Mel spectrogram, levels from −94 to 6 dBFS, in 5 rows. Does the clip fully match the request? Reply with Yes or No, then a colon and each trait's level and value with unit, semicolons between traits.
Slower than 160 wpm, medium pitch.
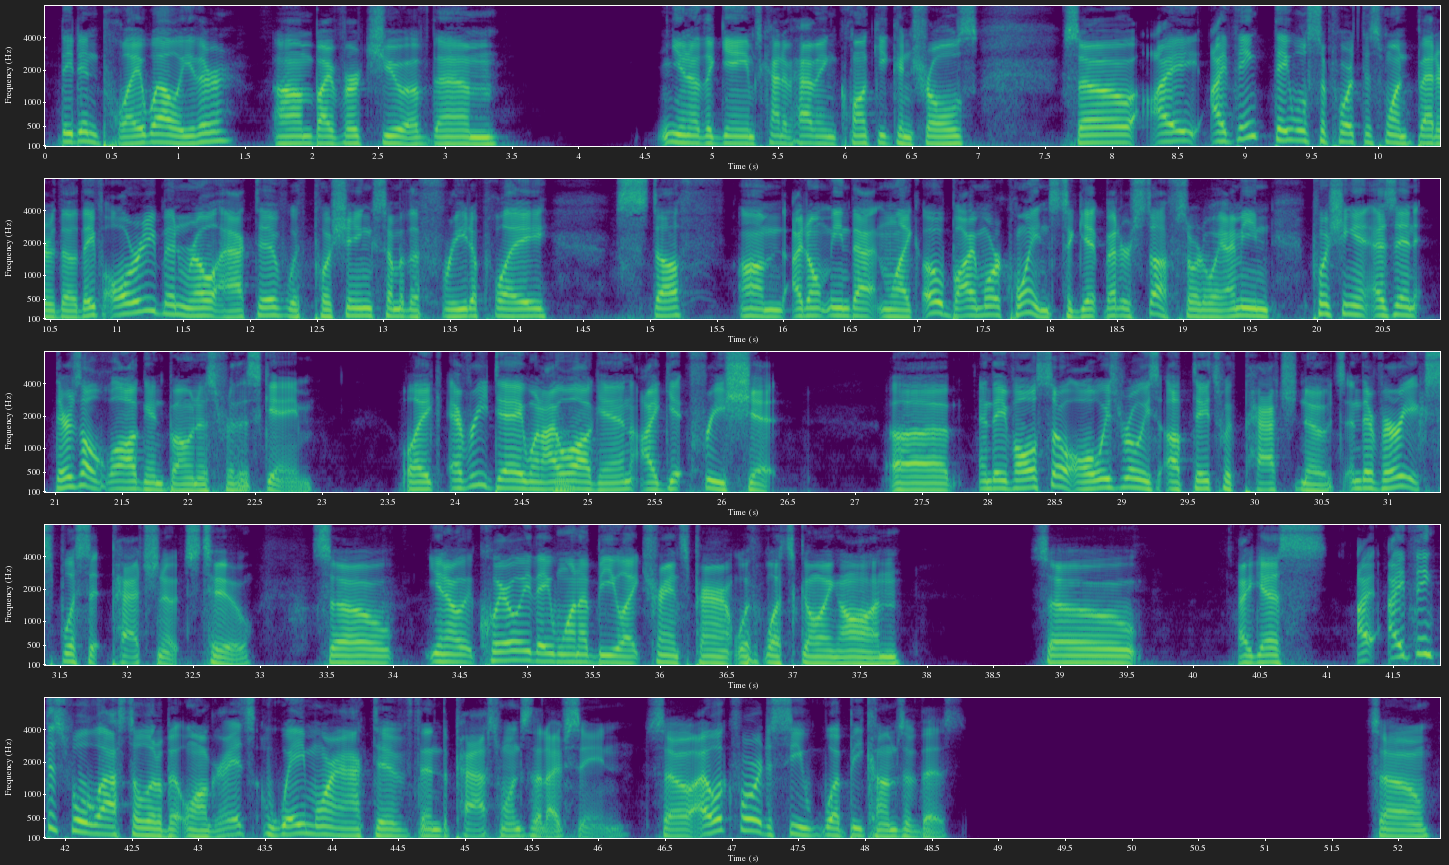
No: average, 170 wpm; medium, 150 Hz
